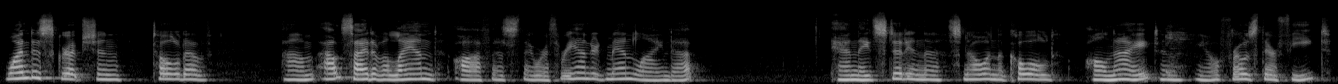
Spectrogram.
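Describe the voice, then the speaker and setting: Female history presenter, gravelly and fairly high-pitched, informal, slightly hesitant explanatory talk. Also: fairly even intonation, slow pace, darkish tone. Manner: hesitant, with frequent throat clearing. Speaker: presenter commenting on historical letters. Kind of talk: informal historical narration to an audience.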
